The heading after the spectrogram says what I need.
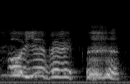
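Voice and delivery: slow Scottish drawl; lightly put-on Scottish accent. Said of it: "That's how the Scottish do it".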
